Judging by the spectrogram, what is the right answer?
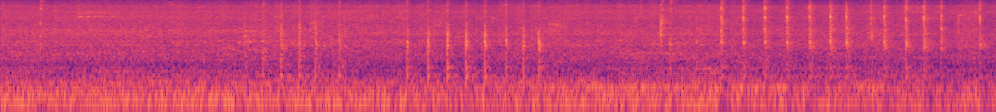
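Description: An engine idling steadily in the background, with repeated sharp metallic clinks of steel gears and shafts knocking together as they are fitted into a tractor gearbox housing; the clinks come in two clusters, the later one quicker.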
